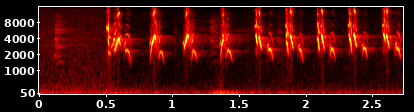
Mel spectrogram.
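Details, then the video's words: White-rumped shama in rough, emotional song used to provoke other birds: a steady series of about nine sharp, high chipping notes, evenly spaced, over quiet background. "Materan kasar MURAI BATU penuh emosi...pacingan burung agar cepat emosi"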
